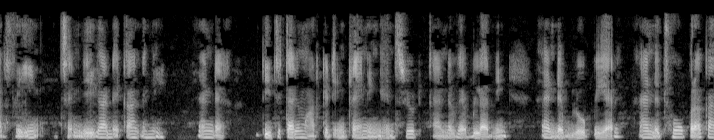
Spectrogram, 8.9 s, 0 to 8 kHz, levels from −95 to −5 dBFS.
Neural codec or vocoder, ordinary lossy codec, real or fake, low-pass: vocoder, 44.1 kHz, 80 mel bands, Vocos; MP3, 48 kbps; fake; 7.2 kHz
